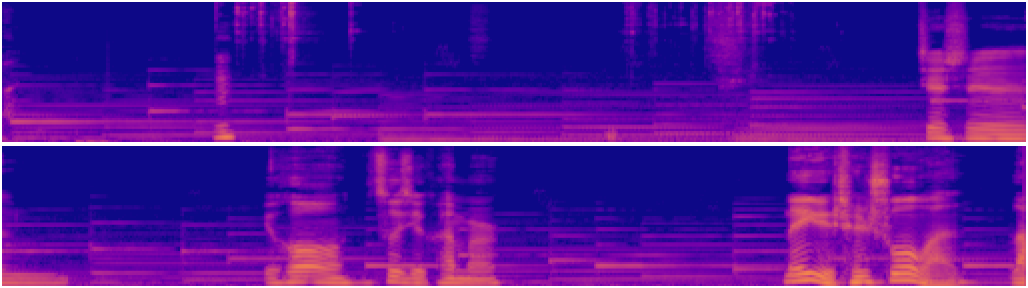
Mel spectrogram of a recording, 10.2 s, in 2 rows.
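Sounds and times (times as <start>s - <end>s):
steady sustained musical backdrop: 0.0s - 10.2s
speech: 1.1s - 1.5s, 4.6s - 5.6s, 6.4s - 7.7s, 9.0s - 10.2s
door key jingling as it is handed over: 1.2s - 1.9s, 3.1s - 4.0s.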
